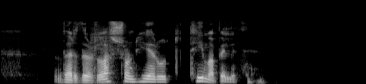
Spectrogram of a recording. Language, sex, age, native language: Icelandic, male, 40-49, Icelandic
